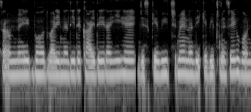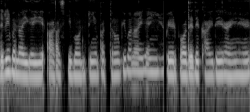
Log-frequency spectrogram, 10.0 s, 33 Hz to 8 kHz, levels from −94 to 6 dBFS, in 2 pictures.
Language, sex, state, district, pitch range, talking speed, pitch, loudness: Hindi, female, Jharkhand, Sahebganj, 195-205 Hz, 220 wpm, 200 Hz, -27 LUFS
